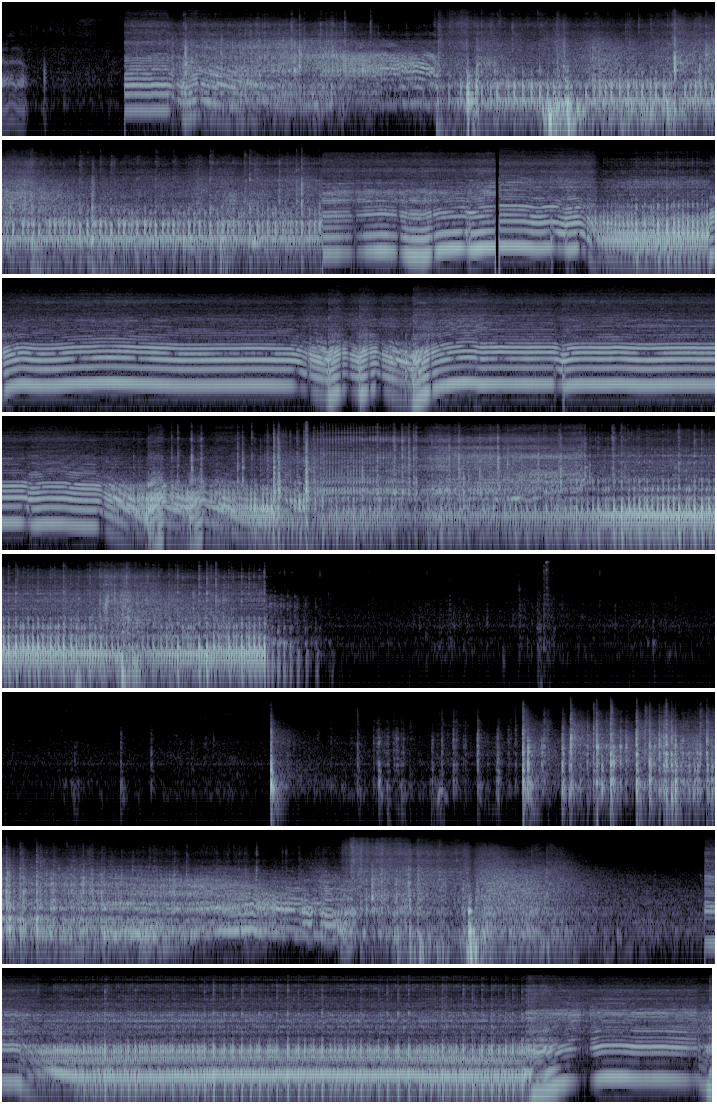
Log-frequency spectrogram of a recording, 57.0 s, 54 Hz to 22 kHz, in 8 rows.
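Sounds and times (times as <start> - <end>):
chainsaw running at high revs: 7.7 - 31.6, 49.8 - 57.0.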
